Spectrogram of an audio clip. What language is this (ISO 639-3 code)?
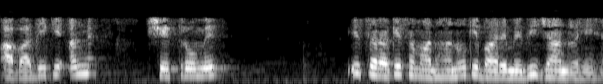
hin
